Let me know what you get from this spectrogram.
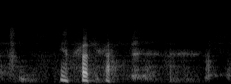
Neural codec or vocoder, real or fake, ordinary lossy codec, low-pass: codec, 16 kHz, 0.7 kbps, FocalCodec; fake; none; none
